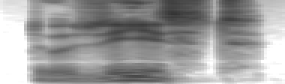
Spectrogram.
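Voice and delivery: lightly voiced rumbling bass figure. A narrator's reading. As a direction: rumble it slowly, a little low. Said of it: "brummte die Stimme". (leicht brummende Stimme)

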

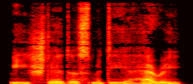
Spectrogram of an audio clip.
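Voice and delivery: a hint of a hearty older man; Bagman voice. A narrator's reading. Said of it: "fragte Bagman".

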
